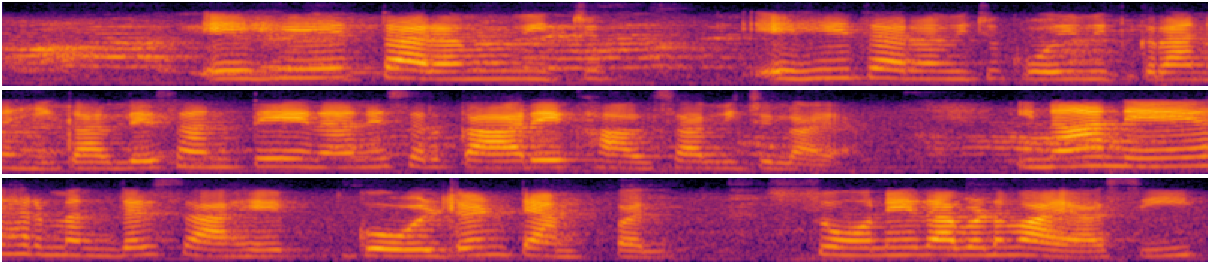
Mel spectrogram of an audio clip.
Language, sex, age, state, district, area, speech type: Punjabi, female, 18-30, Punjab, Rupnagar, rural, spontaneous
